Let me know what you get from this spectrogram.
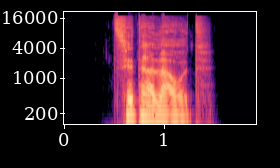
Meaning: trill
- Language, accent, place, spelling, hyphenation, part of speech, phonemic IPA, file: German, Germany, Berlin, Zitterlaut, Zit‧ter‧laut, noun, /ˈt͡sɪtɐˌlaʊ̯t/, De-Zitterlaut.ogg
